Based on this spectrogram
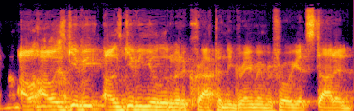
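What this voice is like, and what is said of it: Australian accent. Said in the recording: “the Aussie accent”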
